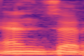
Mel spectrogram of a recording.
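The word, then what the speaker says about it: answer: उसमें से एक क्वेश्चन है, which is silent letter in the word आंसर, है ना।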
